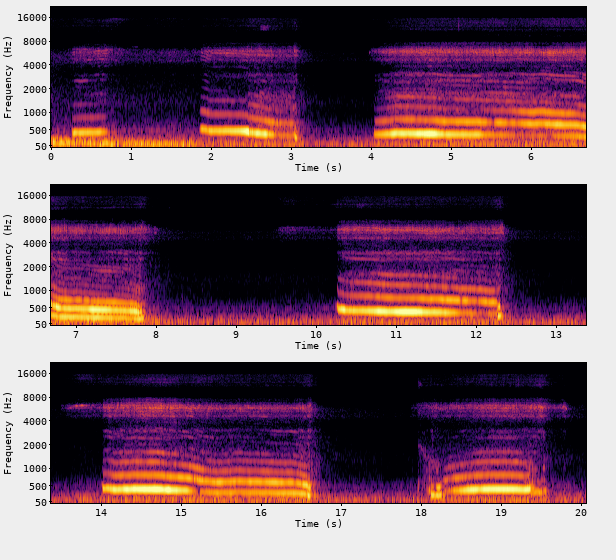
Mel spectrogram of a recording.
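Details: Siberian Husky named Koa whining indoors because he wants to go for a walk: long drawn tonal whines, each sliding slowly downward, separated by short pauses, with faint background hum.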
